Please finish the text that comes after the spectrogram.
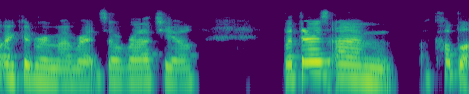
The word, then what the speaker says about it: Rachio: and the is it ratio is that how you say it yeah I remember it's like Ralph Macchio's I think it's rachio how I could remember it so rachio but there's um a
